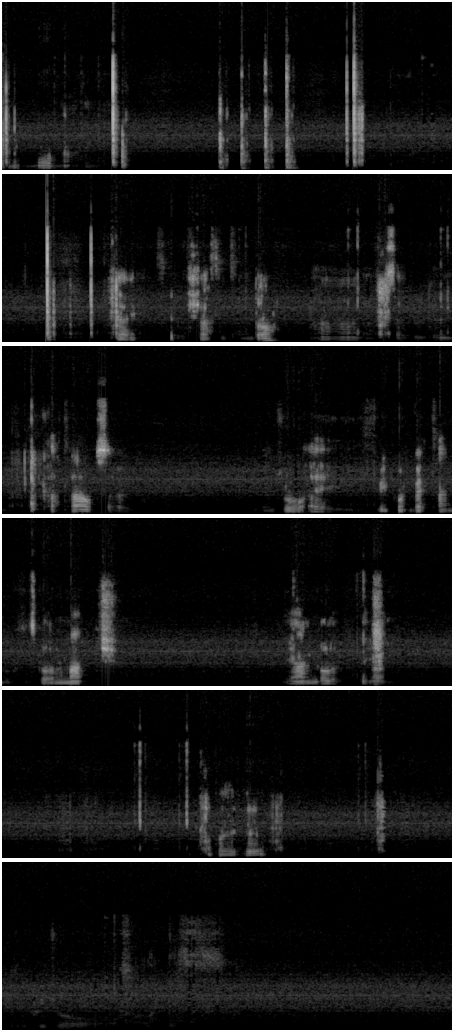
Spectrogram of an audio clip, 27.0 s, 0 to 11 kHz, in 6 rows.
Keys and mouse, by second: 0.5 click, 2.2 KP_1, 2.7 KP_8, 2.9 KP_Enter, 4.2 click, 6.9 click, 8.0 click, 12.7 click, 17.1 click, 19.3 click, 21.6 click, 23.6 click.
